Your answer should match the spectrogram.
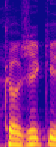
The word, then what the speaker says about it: Kojiki: Yeah, Kojiki is an ancient text that tells a creation story from the Japanese Shinto viewpoint.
